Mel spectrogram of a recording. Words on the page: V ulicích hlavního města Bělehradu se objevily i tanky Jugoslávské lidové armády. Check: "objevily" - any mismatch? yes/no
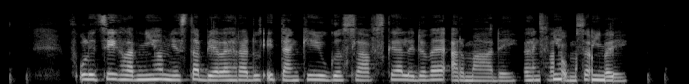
yes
